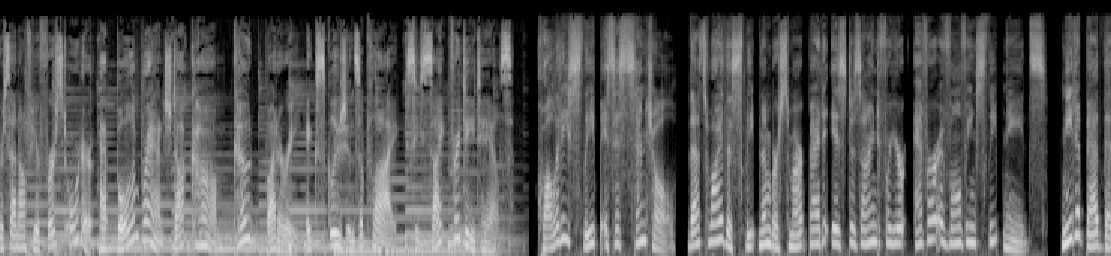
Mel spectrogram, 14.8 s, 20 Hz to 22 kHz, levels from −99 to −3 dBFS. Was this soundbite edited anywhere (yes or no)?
yes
